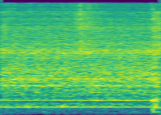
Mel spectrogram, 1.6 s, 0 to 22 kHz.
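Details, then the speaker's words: Microwave oven heating water for 30 seconds after the magnetron and mica sheet were replaced: an even, steady low hum with no popping, crackling or arcing; the earlier sparking and fire are gone and it runs normally. "que que saía né fogo que saía já não acabou a micro-ondas voltou a funcionar normalmente"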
